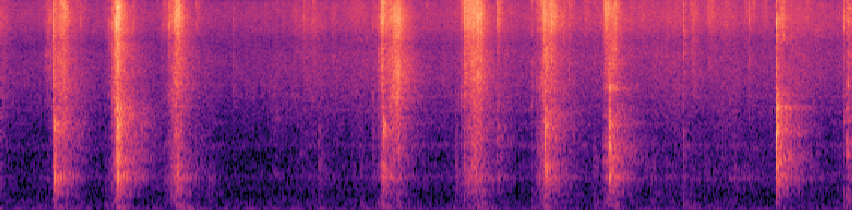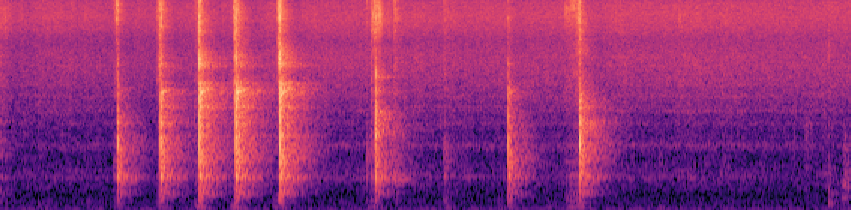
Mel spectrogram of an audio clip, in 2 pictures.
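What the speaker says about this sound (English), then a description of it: "And now I'm just finishing chopping the onion." An onion is chopped with a knife on a board for leek and potato soup, a series of crisp close chops in an uneven rhythm, some in quick bursts, with no talk.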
